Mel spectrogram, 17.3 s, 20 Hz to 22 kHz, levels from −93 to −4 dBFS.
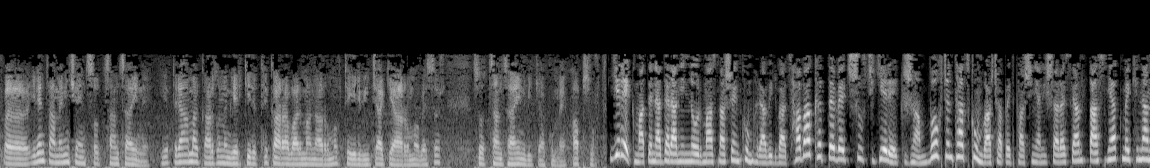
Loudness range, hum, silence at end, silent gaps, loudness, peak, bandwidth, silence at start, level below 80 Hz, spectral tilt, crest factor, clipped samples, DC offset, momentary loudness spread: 6 LU; none; 0 s; none; -24 LUFS; -4 dBFS; 6.2 kHz; 0 s; -52 dBFS; -4.5 dB/octave; 20 dB; under 0.1%; under 0.1%; 10 LU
